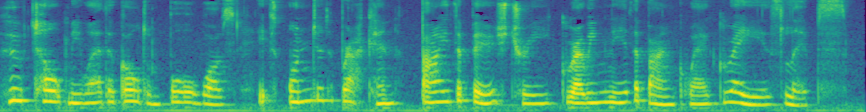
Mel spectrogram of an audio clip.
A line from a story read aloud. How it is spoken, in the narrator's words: he shouted to him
